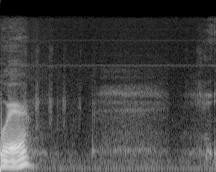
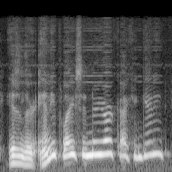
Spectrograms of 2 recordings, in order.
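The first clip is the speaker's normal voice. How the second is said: pleading; faster than usual. Retold or imitated. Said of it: "you say".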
